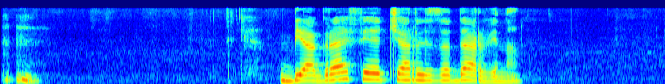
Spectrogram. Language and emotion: Russian, neutral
